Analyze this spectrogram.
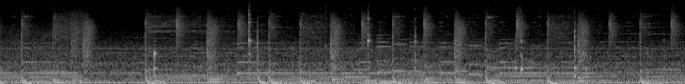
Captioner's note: gentle upbeat music; spoon tapping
